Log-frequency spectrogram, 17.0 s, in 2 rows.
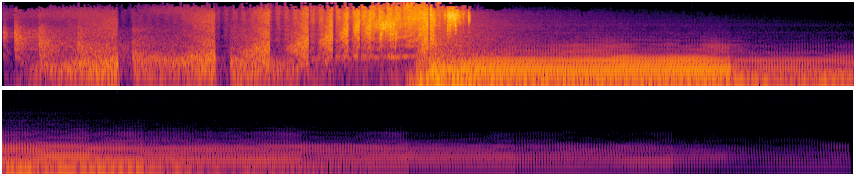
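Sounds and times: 
big hit: 0:00.0 - 0:11.8.

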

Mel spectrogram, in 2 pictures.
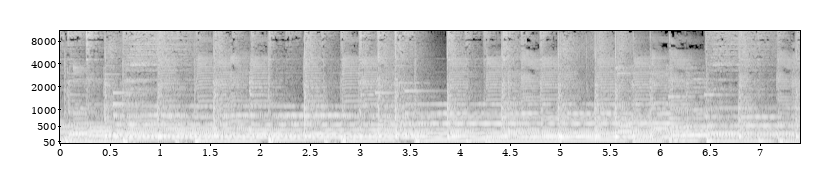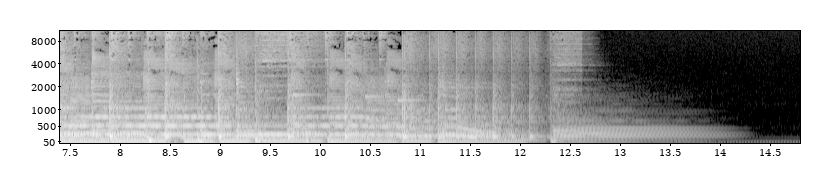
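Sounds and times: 
saxophone: 0:00.0 - 0:11.6.

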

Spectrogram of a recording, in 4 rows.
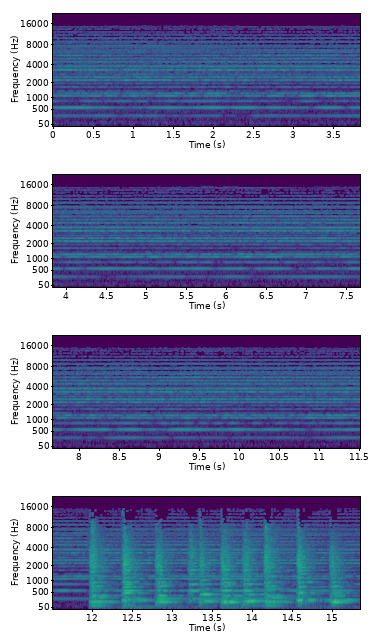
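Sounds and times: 
strings: 0:06.3 - 0:15.3.

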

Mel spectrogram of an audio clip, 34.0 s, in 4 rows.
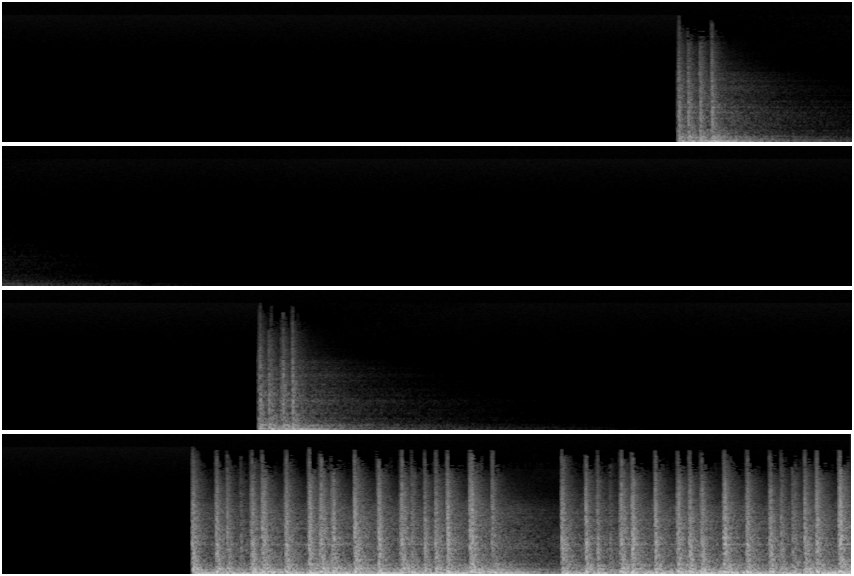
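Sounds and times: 
taiko drums: 0:06.8 - 0:08.3, 0:19.6 - 0:20.9, 0:27.4 - 0:33.9.

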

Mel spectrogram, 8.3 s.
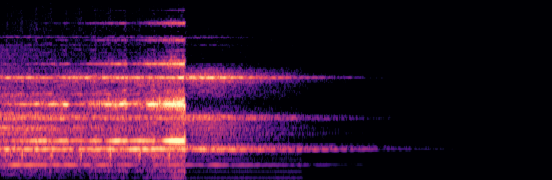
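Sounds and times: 
synth pads: 0:00.0 - 0:04.4.

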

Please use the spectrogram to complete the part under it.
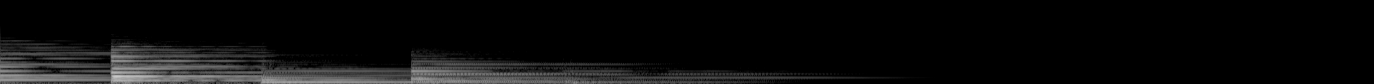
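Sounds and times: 
low piano: 0:00.0 - 0:08.7.

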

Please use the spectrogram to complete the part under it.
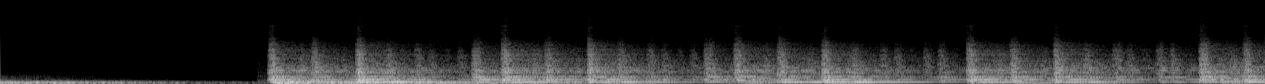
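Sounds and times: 
strings: 0:02.6 - 0:12.6.

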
